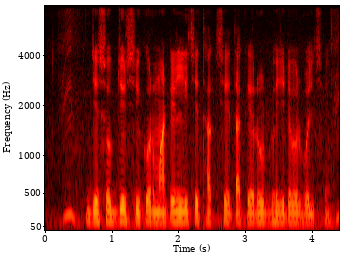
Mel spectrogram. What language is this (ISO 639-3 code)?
ben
